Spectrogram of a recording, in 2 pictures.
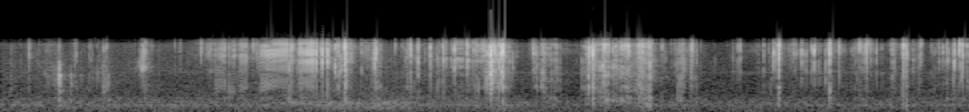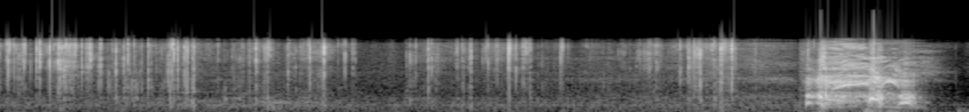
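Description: Foil Pokémon booster pack wrapper being crinkled and torn open by hand, in irregular crackly bursts. A brief loud burst of the voice comes near the end.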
